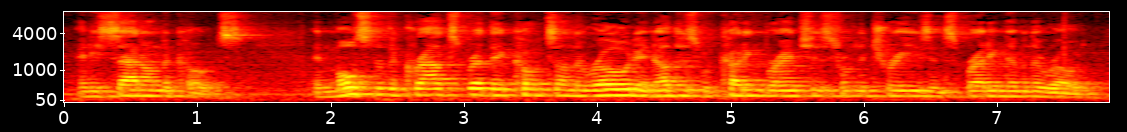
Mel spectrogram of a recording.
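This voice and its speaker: A pastor preaches a sermon in a church sanctuary, reading scripture aloud and then explaining it in plain, emphatic asides. His voice is medium-pitched with slight background noise, captured by a distant mic with roomy church sound and faint ambience.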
